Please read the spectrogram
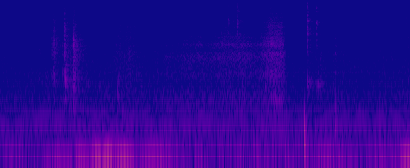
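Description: Near silence with a few faint clicks and light taps, as of a computer keyboard being typed on, in a cluster about half a second to a second in and once more near three seconds.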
